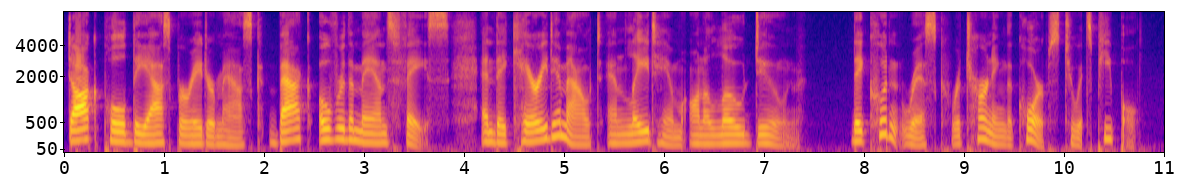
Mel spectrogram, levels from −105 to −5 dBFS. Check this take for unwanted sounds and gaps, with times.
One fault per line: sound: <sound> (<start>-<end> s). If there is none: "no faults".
no faults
